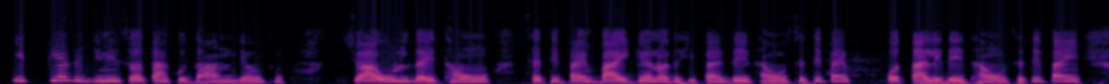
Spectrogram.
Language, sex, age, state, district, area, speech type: Odia, female, 18-30, Odisha, Balangir, urban, spontaneous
